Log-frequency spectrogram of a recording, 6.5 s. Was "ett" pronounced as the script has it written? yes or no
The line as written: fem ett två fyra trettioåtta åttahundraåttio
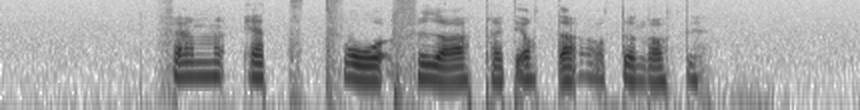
yes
